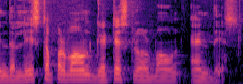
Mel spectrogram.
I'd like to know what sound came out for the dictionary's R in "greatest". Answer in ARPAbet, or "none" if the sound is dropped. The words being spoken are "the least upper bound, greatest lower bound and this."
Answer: none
